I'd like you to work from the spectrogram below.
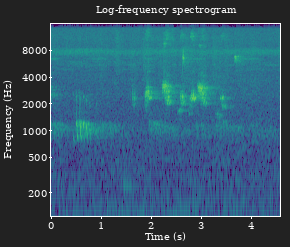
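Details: Taiwan blue magpie at Yangming Park, Yangmingshan National Park, Taipei, among azaleas: a short rapid rattle near the start, then a loose cluster of higher squeaky chirps, over steady low outdoor background noise.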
